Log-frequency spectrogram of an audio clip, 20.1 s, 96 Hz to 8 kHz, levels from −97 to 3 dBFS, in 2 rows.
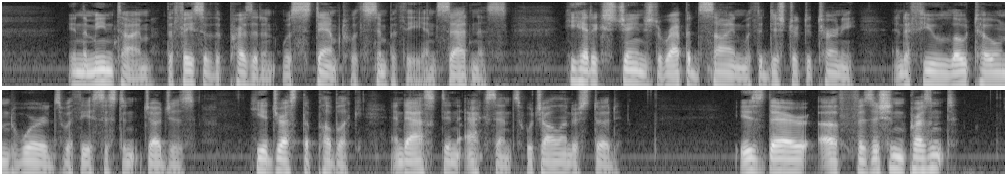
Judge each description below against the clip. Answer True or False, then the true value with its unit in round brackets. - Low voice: True (100 Hz)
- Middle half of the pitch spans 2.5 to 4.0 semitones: True (3.2 semitones)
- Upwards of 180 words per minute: False (150 wpm)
